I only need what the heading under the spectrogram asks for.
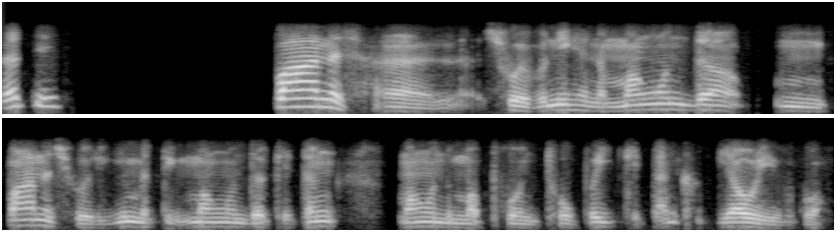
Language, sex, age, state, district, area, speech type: Manipuri, male, 30-45, Manipur, Kangpokpi, urban, conversation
